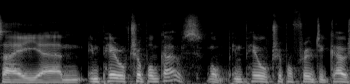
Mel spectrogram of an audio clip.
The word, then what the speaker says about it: Gose: It's pronounced Gose, so there's an at the end to be a craft kind of guy.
